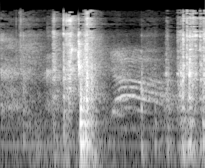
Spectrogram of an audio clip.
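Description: A metal spoon clinking and scraping against a container, with one loud clink a little under a second in and lighter clicks near the end.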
